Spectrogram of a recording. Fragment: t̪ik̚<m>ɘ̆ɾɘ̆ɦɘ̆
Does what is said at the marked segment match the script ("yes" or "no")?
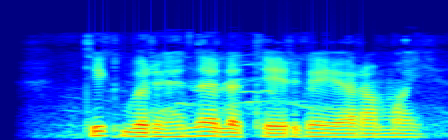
no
